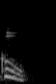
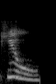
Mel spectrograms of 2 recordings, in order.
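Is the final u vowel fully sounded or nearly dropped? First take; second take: nearly dropped; fully sounded. First: The u vowel is barely sounded or dropped. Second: The u vowel is fully and clearly sounded. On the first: This is how native speakers say it. "they are saying ku" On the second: This is how learners say it. "We are saying Q"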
